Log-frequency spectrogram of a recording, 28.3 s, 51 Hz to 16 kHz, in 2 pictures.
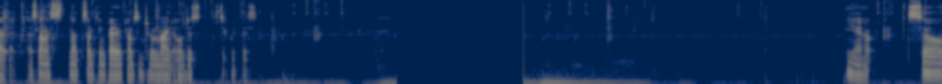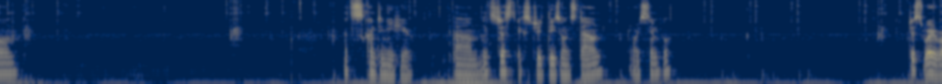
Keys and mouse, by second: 2.4 f, 3.7 shift+click, 4.3 q, 9.0 middle click, 11.9 middle click, 14.4 Tab, 19.2 Tab, 20.7-23.5 typing, 25.0 r, 25.7 s, 26.3 g, 27.8 e.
